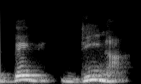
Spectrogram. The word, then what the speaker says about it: Bigdina: The first one is actually pronounced Bigdina. It's a Dutch variety. We Americans have converted it to Big Dina. But if you buy the seed, it's going to be one word, Bigdina.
